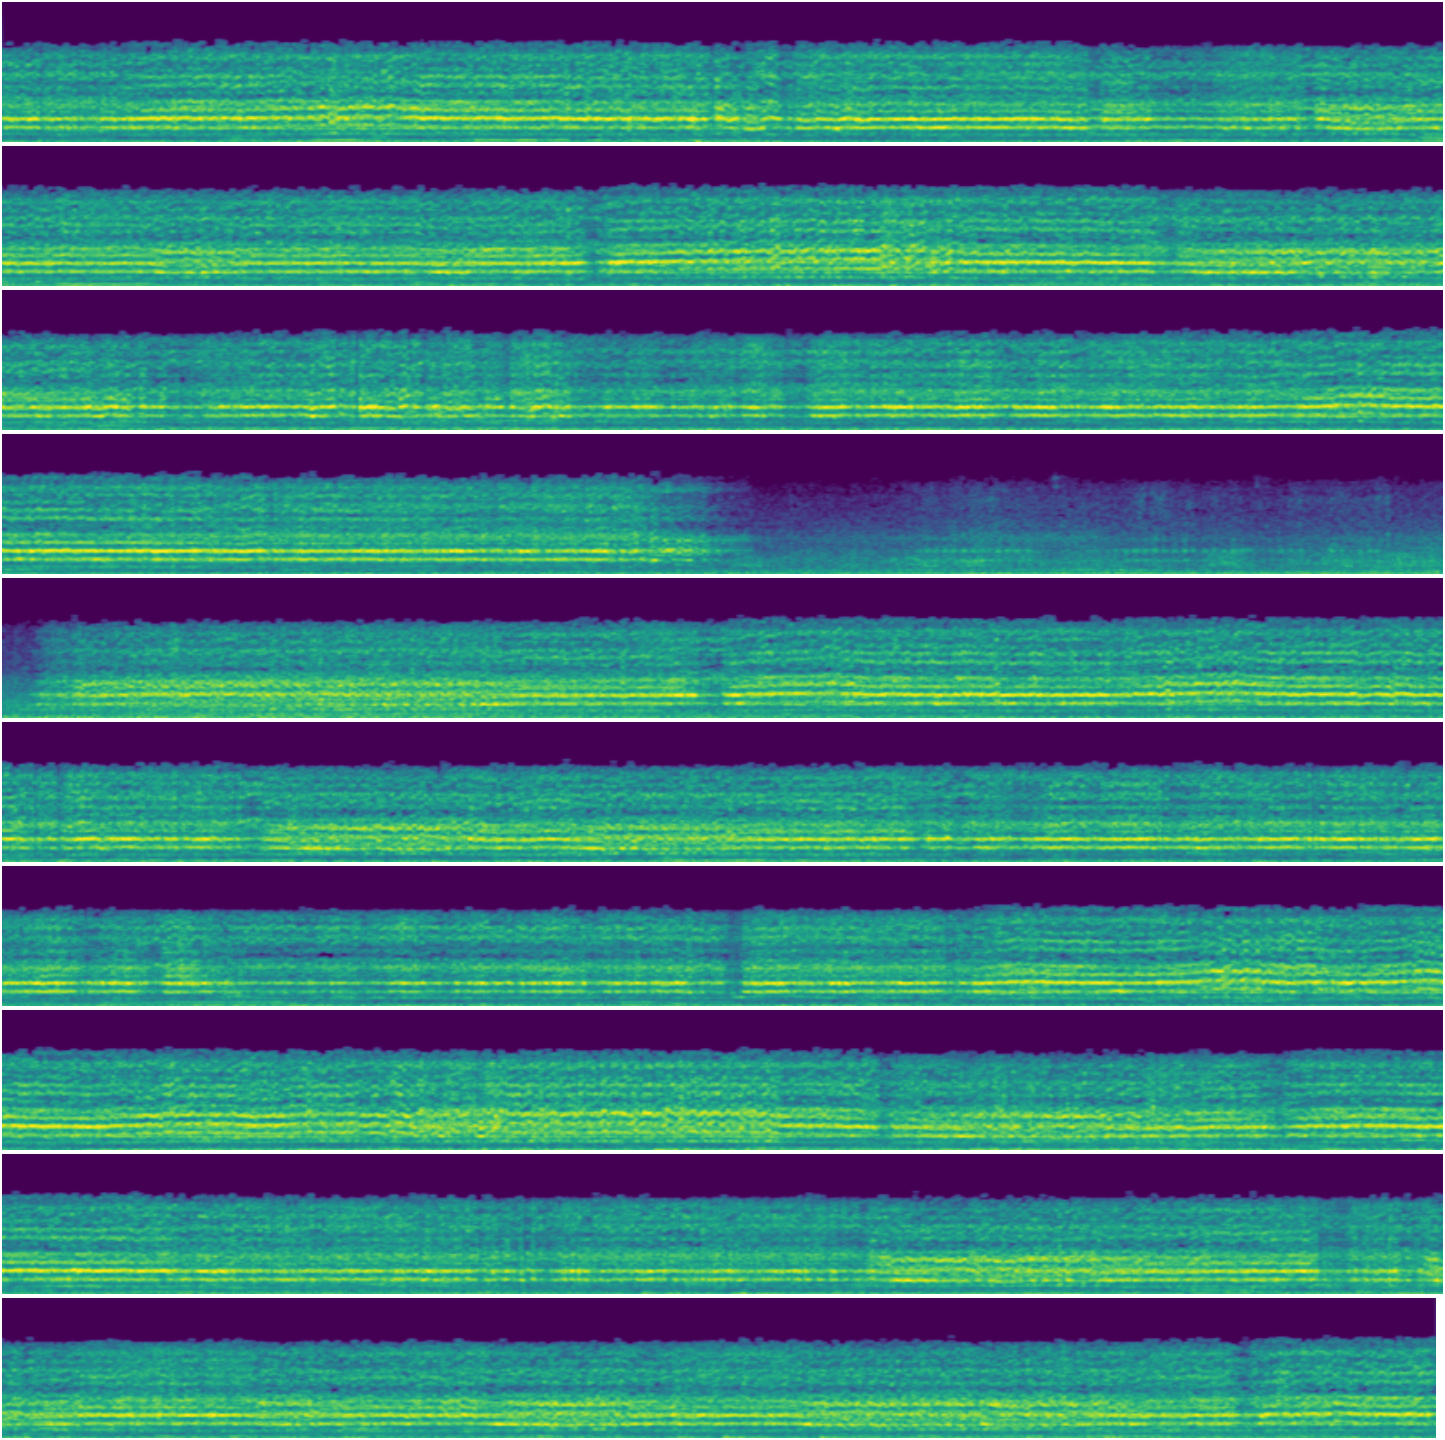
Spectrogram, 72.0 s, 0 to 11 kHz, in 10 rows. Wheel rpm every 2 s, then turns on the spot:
160, 160, 160, 160, 160, 160, 160, 160, 160, 160, 160, 160, 90, 10, 70, 160, 160, 160, 160, 160, 160, 160, 160, 160, 160, 160, 160, 160, 160, 160, 160, 160, 160, 160, 160, 160.
26-28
